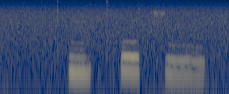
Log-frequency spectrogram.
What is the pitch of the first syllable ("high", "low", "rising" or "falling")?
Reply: low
